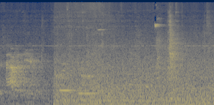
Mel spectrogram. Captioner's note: train dings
